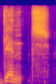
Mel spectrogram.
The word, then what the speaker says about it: Ghent: The XC40 Recharge began in Ghent with a silent H in Belgium.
